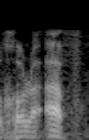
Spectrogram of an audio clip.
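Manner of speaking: V'chora and Af said as two separate words.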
